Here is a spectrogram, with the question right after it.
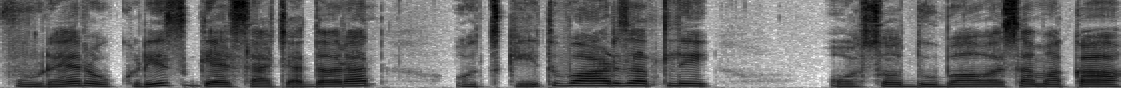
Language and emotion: Goan Konkani, fearful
